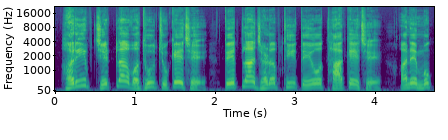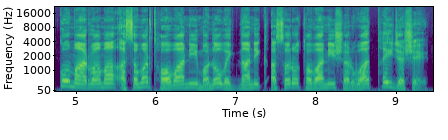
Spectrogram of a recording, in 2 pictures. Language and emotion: Gujarati, neutral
